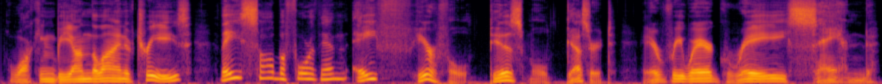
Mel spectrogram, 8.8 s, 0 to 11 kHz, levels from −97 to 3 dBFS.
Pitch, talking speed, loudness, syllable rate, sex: 125 Hz, 115 wpm, -18 LUFS, 3.5 syllables/s, male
